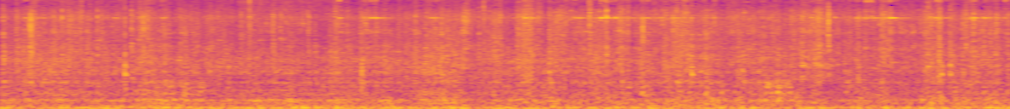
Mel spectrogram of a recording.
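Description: Heard from inside a Jeep's cabin on a rough, sandy dirt road: the engine runs steadily under a low rumble, with constant small rattles and knocks from the vehicle jolting over the bumps.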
